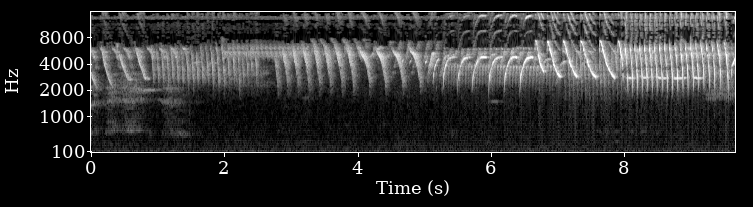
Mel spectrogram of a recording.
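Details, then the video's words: Canary in full gacor song, intended to prompt other canaries to join in: rapid rolling trills of high descending notes that change pace between sections and grow louder toward the close. "Kenari mana yang diam dengar Kenari gacor ini.dijamin ikut gacor"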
